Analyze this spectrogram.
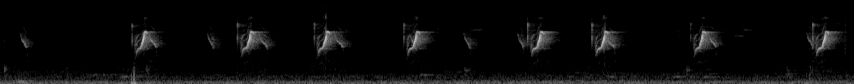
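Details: Singing male olive-backed tailorbird issuing a fighting challenge, phone recording; a steady run of loud, sharp, rising chirps about every three-quarters of a second, often introduced by a short softer note, with a single click and a soft low hum beneath.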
